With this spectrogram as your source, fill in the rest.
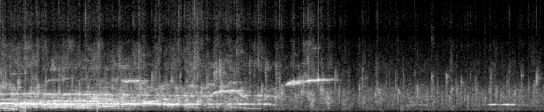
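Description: An audience at a school concert applauds first graders on stage, loud sustained clapping with some cheering that tapers off toward the end, while a few voices ring out over it.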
